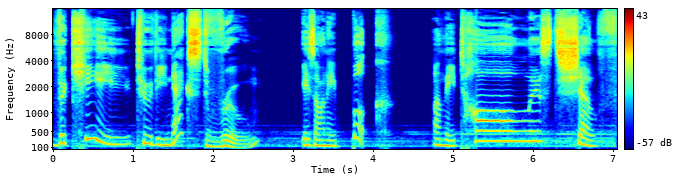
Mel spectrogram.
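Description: Faint music plays in the background as a man in a put-on character voice speaks very slowly at a high pitch. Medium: actual play. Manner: cheerful, theatrical.

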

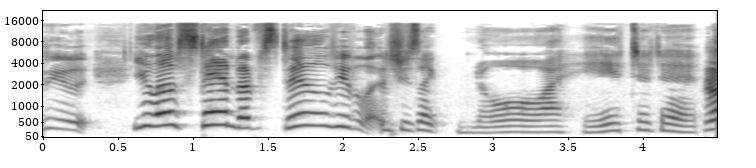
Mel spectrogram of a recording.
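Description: Speaking with an American accent, a woman lets her pitch swing very widely. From Connecticut. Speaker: comedian. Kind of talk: casual interview chat. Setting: studio.

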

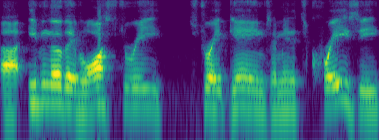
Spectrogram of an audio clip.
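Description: A man talks in a normal speaking voice with an American accent. His pitch is fairly high and his pace moderate. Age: 50s. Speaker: sports betting analyst. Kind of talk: radio interview.

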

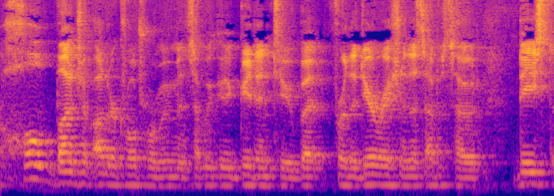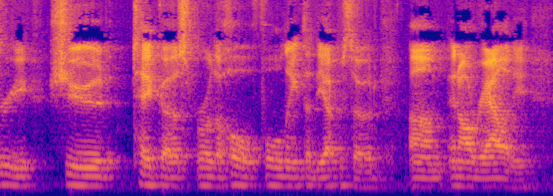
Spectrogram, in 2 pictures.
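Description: A man at a moderate pace in a plain, everyday voice. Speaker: podcast co-host, Bible college student. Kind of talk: casual faith discussion podcast.

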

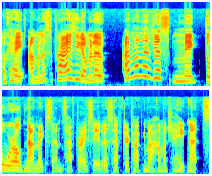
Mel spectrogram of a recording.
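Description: A woman speaks at a very fast pace in a bright, sharp tone, her fairly high voice making very wide pitch swings, her delivery animated and her loudness rising and falling in big swings. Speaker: podcast co-host. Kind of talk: casual chat. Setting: podcast studio. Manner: animated, laughs often.

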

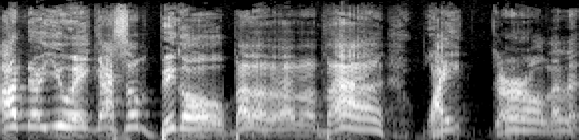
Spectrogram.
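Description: Shouting in a put-on character voice, a man delivers his lines at a moderate pace. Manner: sassy, mocking.

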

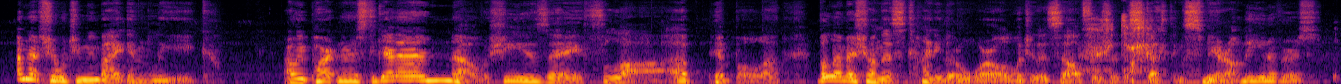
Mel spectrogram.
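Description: Putting on a character voice, a man swings his fairly low pitch very widely at a moderate pace. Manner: genteel, condescending, menacing.

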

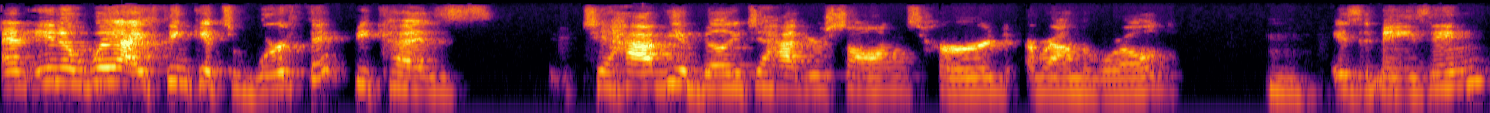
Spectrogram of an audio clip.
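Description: A woman with a western Canadian accent, medium pitch, a bright, sharp tone and a moderate pace. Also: ordinary pitch variation. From Calgary, Alberta, Canada. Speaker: country singer-songwriter and pianist. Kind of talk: casual interview chat.

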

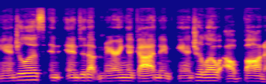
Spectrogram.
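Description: A medium-pitched man sounds animated on a very clean recording with a silent background, dry and close with no echo. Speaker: podcast host. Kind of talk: true-crime narration. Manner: casual, chatty.

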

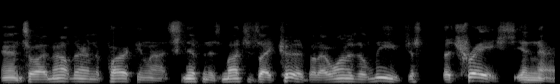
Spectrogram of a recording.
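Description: Against a quiet background, a man with a dark, mellow tone speaks fairly quickly, with ordinary pitch variation and hardly any pauses. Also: medium pitch for a man, dry, close sound with no echo. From Utah. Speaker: recovering addict. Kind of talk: testimony. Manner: halting, many fillers.

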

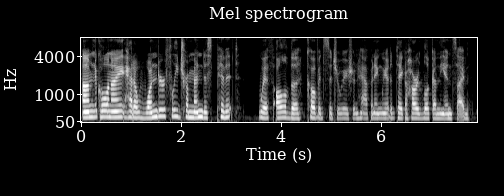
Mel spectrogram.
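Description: A woman at medium pitch speaks at a fairly quick pace with fairly even intonation, in a plain, everyday voice captured in a very clean recording with a silent background. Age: 30s. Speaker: podcast co-host guest. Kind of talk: casual chat.

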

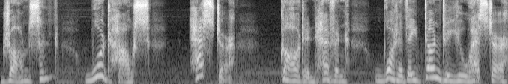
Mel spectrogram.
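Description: Over music in the background, a woman of medium pitch uses a put-on character voice, speaking fairly slowly with long, frequent pauses. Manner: shaken, horrified.

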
